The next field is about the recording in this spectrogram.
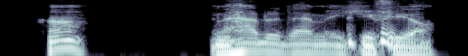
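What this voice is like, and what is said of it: Calm, measured therapist-style voice. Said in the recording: “I'm trying my therapist voice.”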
